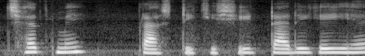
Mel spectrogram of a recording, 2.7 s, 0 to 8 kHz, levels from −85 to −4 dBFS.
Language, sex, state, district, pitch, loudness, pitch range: Hindi, female, Maharashtra, Washim, 210 Hz, -17 LUFS, 200-230 Hz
